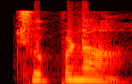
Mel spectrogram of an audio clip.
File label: "chhupnna", Punjabi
